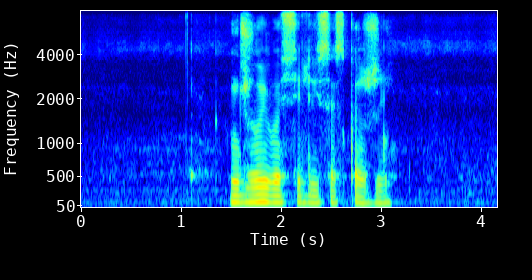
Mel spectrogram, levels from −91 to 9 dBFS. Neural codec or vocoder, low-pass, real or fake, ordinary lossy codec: codec, 16 kHz, 4 kbps, X-Codec, HuBERT features, trained on balanced general audio; none; fake; none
